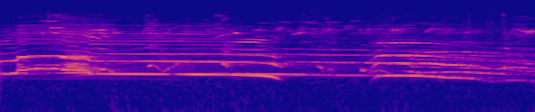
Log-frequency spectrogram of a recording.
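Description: Wolves howling: several long, drawn-out howls overlap. One drops away about four seconds in, and another rises in near six seconds.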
